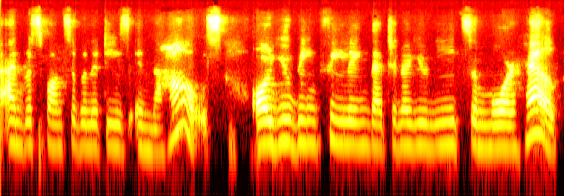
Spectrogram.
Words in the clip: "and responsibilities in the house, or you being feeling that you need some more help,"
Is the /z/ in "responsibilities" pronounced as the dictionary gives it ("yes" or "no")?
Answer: yes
